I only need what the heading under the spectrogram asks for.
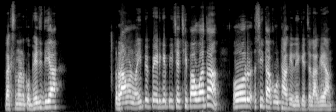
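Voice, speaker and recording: A man teaching a class lesson, retelling the story in a chatty way with casual asides. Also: sits high.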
